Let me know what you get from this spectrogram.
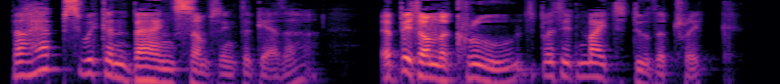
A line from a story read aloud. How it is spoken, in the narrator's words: sighed Jessalyn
